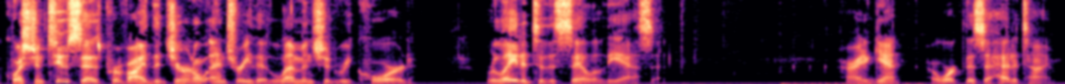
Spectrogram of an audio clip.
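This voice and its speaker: A man with a gravelly, creaky voice giving an informal tutorial as an instructor, explaining conversationally and thinking aloud. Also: lowish voice, fairly bright tone. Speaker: accounting instructor. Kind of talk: informal tutorial, walking through a worked problem.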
